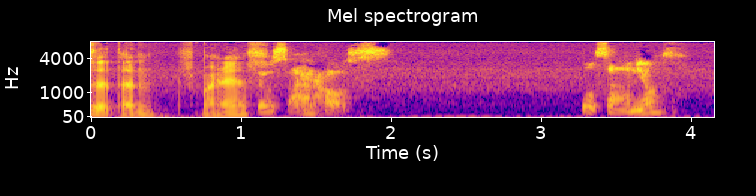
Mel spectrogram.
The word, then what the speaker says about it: Dos Anjos: it is Dos Anjos. What is it then, smartass? Dos Anjos. Dos Anjos? Not Dos Anjos. They pronounced a J as an H in Spanish.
